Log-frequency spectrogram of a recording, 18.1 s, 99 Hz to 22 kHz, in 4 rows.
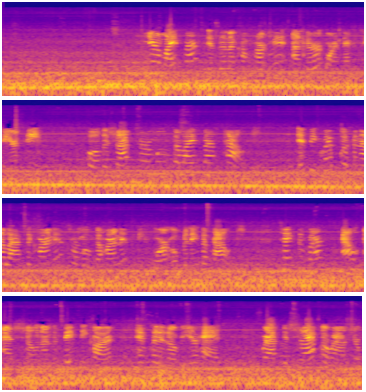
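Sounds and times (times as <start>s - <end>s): jet engines idling drone: 0.0s - 18.0s
person speaking over cabin speakers: 1.7s - 18.0s.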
